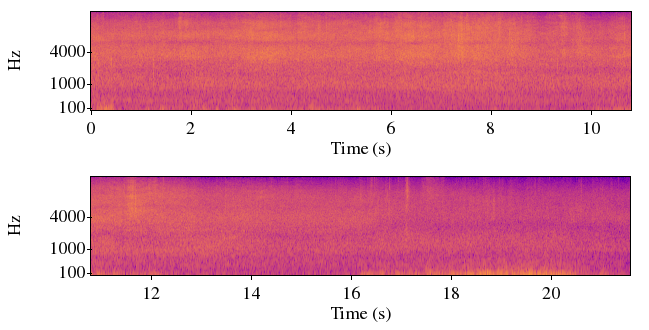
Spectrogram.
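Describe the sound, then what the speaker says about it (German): Wind blows steadily outdoors in Rüttenscheid in winter, a broad rushing roar that swells into stronger gusts near the end, with no voices heard. "Hier merkt man wieder der Wind, wie er bläst."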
